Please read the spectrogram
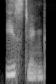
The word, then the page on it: easting: Indian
